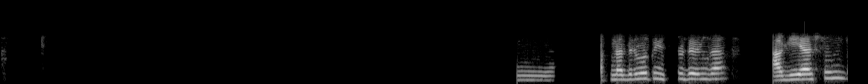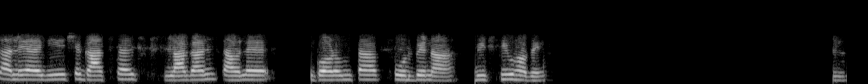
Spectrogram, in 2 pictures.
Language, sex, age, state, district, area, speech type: Bengali, female, 18-30, West Bengal, Birbhum, urban, conversation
